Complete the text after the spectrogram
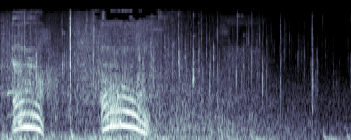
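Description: Magic spells crackle and burst in a fight.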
